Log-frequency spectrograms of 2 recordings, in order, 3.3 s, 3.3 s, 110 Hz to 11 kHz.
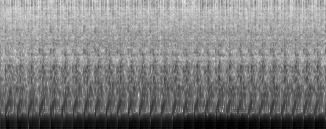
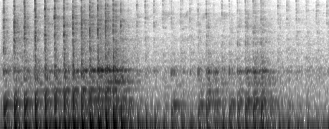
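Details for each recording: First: Royal Enfield Bullet 350 in gear, even single-cylinder thump about three beats a second with dry metallic clatter alongside, loudest near chain; unlubricated drive chain noise before lubing. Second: Royal Enfield Bullet 350 after chain lube and brake and clutch lever lubrication: steady single-cylinder thump fading as the bike eases off, no chain whir or clatter; chain now running quietly.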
